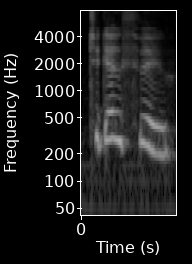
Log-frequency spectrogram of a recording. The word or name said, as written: to go through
